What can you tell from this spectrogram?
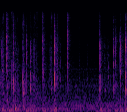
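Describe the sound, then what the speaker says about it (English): Rapid typing on a computer keyboard, a quick irregular run of close, crisp key clicks with no voice. "I'm going to go to Google and type in my website"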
